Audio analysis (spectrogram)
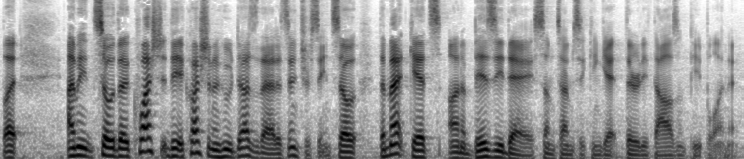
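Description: A man's voice: lowish voice, very animated, quick pace. An American man talking in a conversational interview, explaining things reflectively as a guest. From Chicago, United States. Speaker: interview guest, author and former museum guard. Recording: clearly noisy background.

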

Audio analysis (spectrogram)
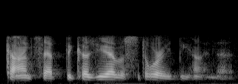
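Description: A man co-hosting a casual talk show who makes dry, deadpan asides. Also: on the low side, brisk, husky. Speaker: co-host. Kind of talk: casual radio chat. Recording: tinny phone line.

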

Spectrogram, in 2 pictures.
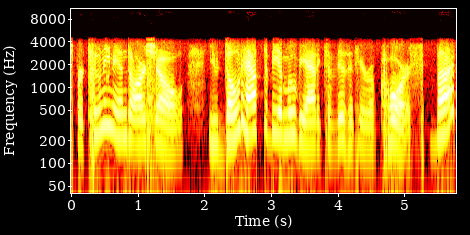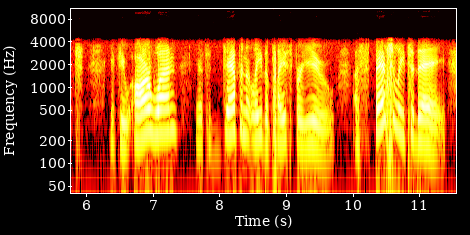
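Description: Talk radio host: woman, conversational and deliberate, medium-pitched, thin phone-line sound. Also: dry recording. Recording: phone-like narrow-band audio.

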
